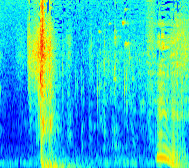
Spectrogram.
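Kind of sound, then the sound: household object, door slamming shut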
